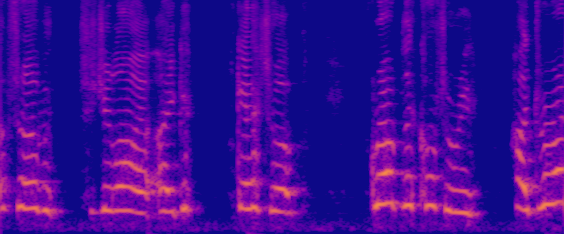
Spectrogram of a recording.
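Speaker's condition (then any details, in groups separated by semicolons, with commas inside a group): Cerebral palsy; wheelchair user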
